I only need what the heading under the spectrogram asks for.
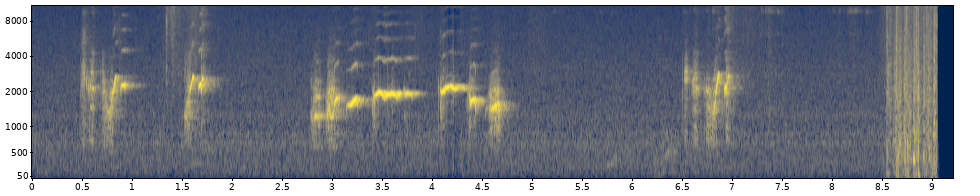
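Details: Three-month-old cockatiel chattering while spreading its wings: short bursts of whistled, speech-like syllables in several groups with pauses between, some notes rising and falling, ending in a brief rustling noise.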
